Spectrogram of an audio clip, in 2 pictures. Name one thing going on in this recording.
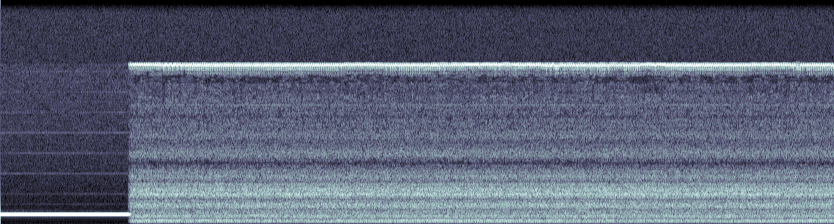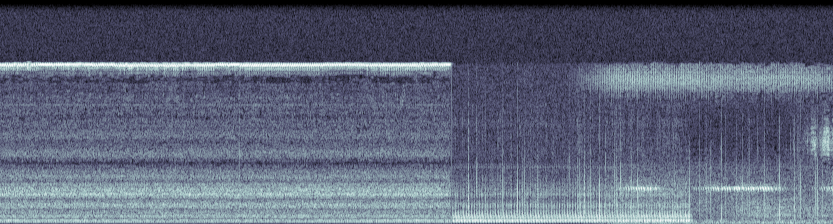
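A videotape plays with a low steady hum.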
